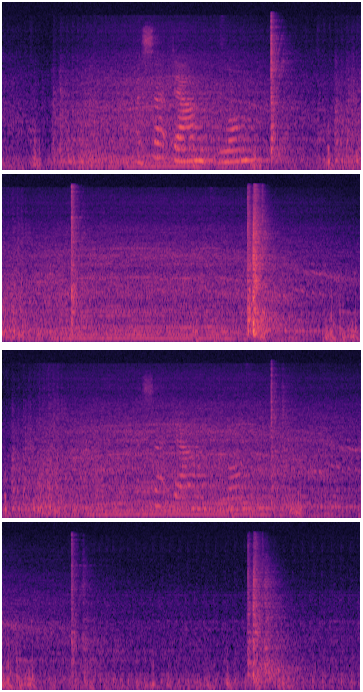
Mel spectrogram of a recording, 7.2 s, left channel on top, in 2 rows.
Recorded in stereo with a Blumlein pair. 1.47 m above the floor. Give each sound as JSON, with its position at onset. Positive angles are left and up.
{"t": 1.3, "sound": "a woman speaking", "azimuth_deg": 25, "distance_m": 1.2}
{"t": 2.7, "sound": "a drawer", "azimuth_deg": 30, "distance_m": 1.6}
